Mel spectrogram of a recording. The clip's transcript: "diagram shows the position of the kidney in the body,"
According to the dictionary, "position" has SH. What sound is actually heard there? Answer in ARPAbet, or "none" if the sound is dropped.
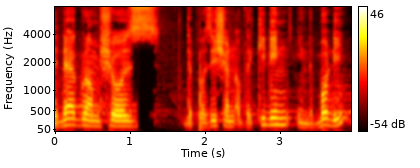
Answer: SH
